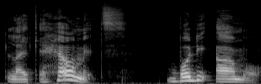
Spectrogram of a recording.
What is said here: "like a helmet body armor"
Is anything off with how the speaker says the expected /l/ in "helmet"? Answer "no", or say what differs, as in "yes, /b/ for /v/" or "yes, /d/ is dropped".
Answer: no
